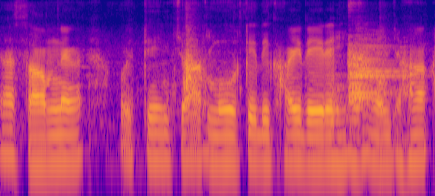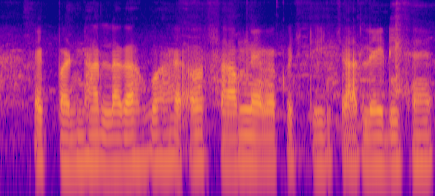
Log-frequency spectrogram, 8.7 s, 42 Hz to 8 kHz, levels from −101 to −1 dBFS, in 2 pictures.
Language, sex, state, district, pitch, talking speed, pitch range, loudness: Hindi, male, Chhattisgarh, Rajnandgaon, 105 Hz, 160 wpm, 105-110 Hz, -29 LUFS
